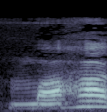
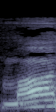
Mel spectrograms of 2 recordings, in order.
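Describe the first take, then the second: First: The word ends with a full vowel after h. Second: The word ends on the h without a vowel. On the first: The speaker calls it right. "12 ਮਾਹਾ ਕਹਿਣਾ" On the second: The speaker calls it wrong. "ਇਹਨੂੰ ਮਾਹ ਨਹੀਂ ਕਹਿ ਦੇਣਾ"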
